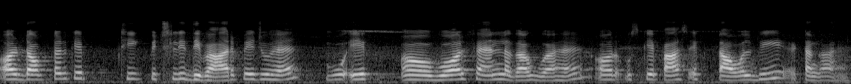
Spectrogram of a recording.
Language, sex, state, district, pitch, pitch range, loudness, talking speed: Hindi, female, Bihar, Gopalganj, 230 Hz, 210-250 Hz, -20 LUFS, 175 wpm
